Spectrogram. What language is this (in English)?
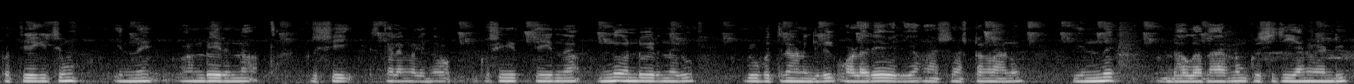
Malayalam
